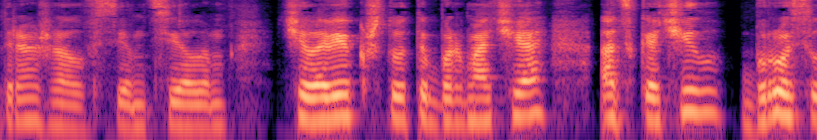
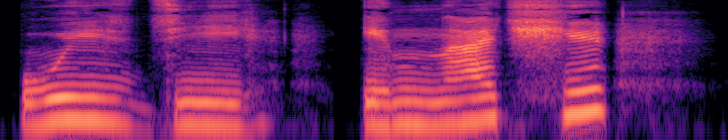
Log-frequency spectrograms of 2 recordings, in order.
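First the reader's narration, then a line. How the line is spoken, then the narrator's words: Strained, quiet. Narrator (Russian): Батурин трудно и тихо сказал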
